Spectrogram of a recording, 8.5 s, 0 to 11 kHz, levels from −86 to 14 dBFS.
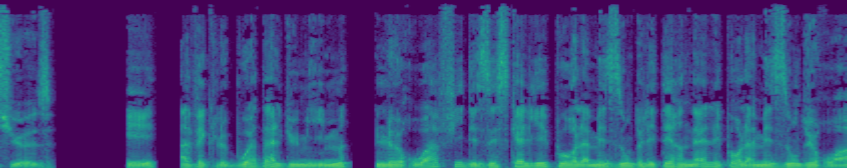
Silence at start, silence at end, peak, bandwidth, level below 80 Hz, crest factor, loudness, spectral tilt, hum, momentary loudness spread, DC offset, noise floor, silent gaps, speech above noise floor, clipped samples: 0 s; 0 s; -2 dBFS; 11 kHz; -34 dBFS; 14 dB; -17 LUFS; -5.5 dB/octave; none; 5 LU; under 0.1%; under -90 dBFS; 0.56-1.25 s, 1.59-1.79 s, 3.53-3.74 s; over 74 dB; under 0.1%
